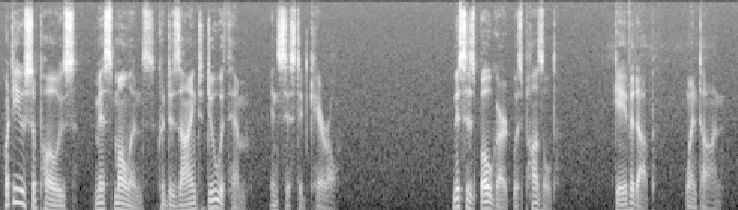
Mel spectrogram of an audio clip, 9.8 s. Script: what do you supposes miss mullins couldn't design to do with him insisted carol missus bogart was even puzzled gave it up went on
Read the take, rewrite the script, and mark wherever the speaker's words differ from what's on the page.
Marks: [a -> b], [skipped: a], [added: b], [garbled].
what do you [supposes -> suppose] miss mullins [couldn't -> could] design to do with him insisted carol missus bogart was [skipped: even] puzzled gave it up went on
